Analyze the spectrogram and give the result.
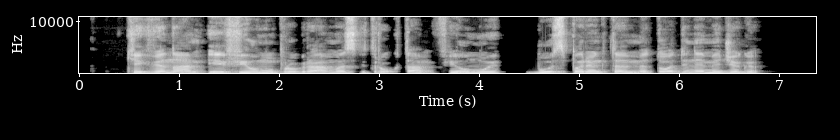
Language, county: Lithuanian, Vilnius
